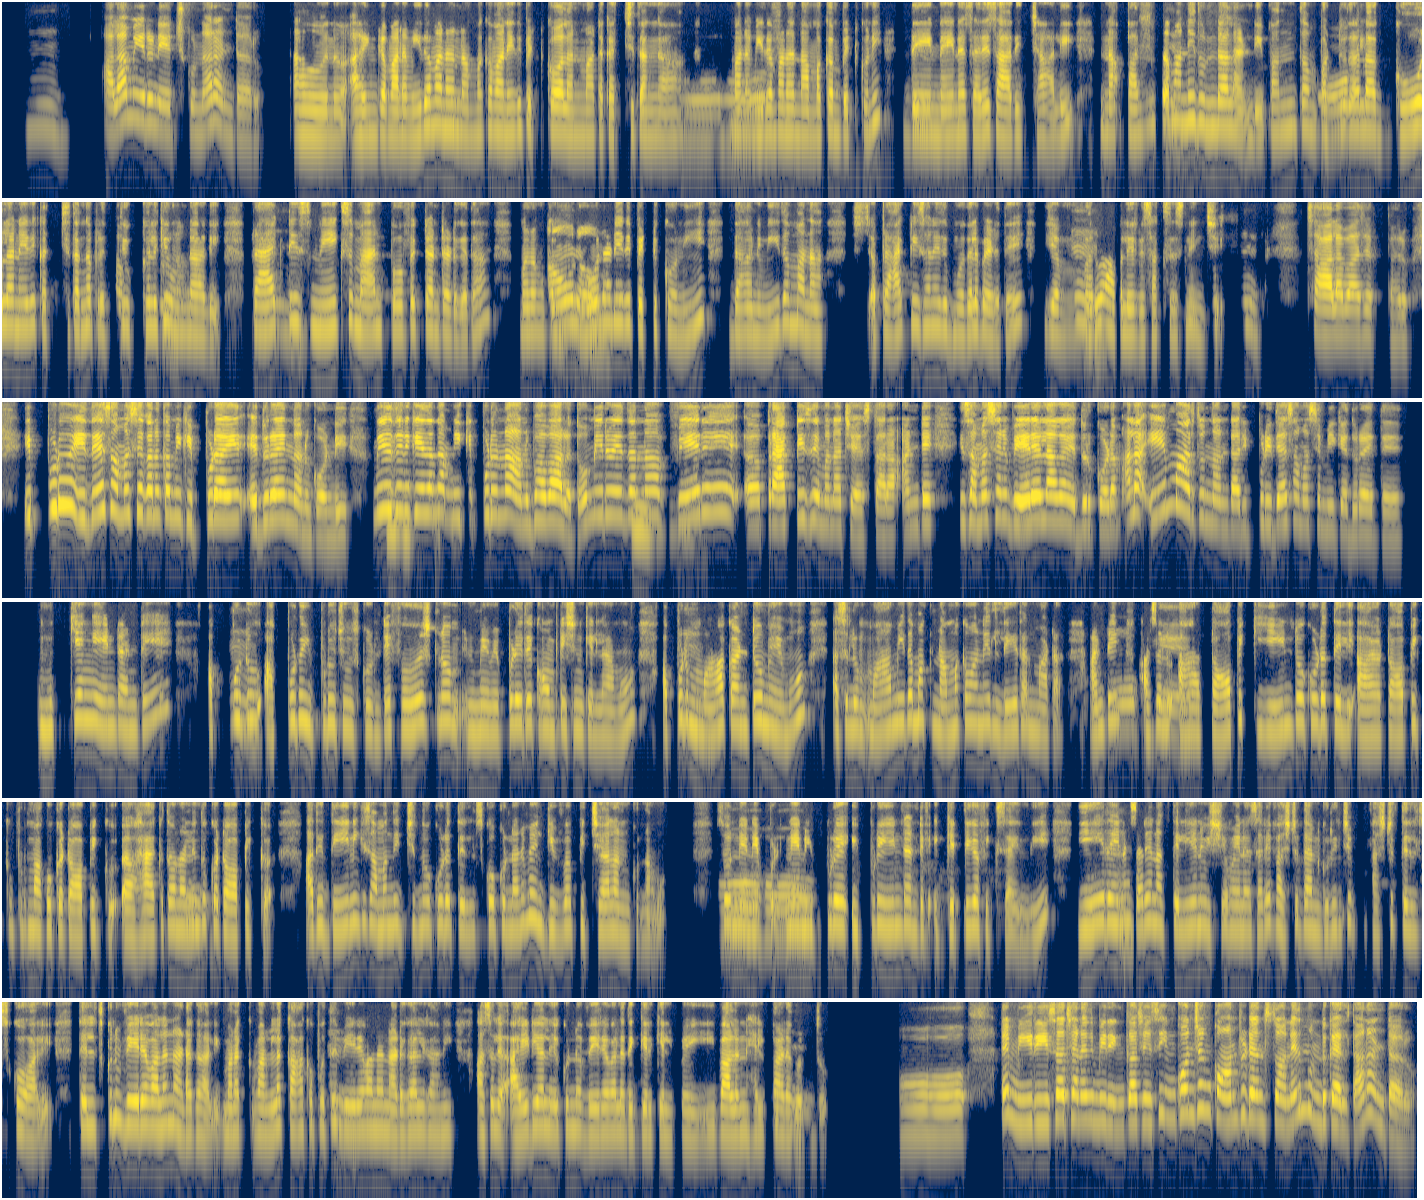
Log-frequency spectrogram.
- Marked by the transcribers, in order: other noise; other background noise; in English: "గోల్"; stressed: "గోల్"; in English: "ప్రాక్టీస్ మేక్స్ మాన్ పర్ఫెక్ట్"; in English: "గోల్"; in English: "ప్రాక్టీస్"; in English: "సక్సెస్"; chuckle; in English: "ప్రాక్టీస్"; in English: "ఫస్ట్‌లో"; in English: "కాంపిటీషన్‌కీ"; in English: "టాపిక్"; in English: "టాపిక్"; in English: "టాపిక్"; in English: "హ్యాకథాన్"; in English: "టాపిక్"; in English: "గివ్ అప్"; in English: "సో"; in English: "ఫిక్స్"; in English: "ఫస్ట్"; in English: "ఫస్ట్"; in English: "హెల్ప్"; in English: "రీసర్చ్"; in English: "కాన్‌ఫిడెన్స్‌తో"
- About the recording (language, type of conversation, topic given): Telugu, podcast, ప్రాక్టీస్‌లో మీరు ఎదుర్కొన్న అతిపెద్ద ఆటంకం ఏమిటి, దాన్ని మీరు ఎలా దాటేశారు?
